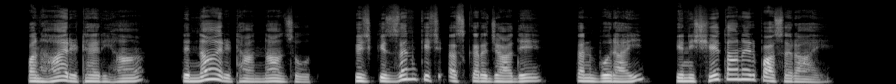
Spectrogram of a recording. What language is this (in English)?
Bhadrawahi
